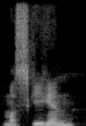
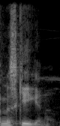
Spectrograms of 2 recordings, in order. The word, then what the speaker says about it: Muskegon: You're saying Muskegon. It's not Muskegon. It's Muskegon. I mean, it's spelled Musk-Egan. Yeah, but you're putting so much emphasis on that K and the U.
